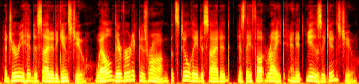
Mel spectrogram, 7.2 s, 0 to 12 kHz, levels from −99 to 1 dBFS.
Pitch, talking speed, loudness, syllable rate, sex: 130 Hz, 200 wpm, -16 LUFS, 4.9 syllables/s, male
